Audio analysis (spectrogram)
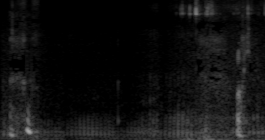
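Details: Siamese cat purring: a soft, low, steady rumbling pulse running through the whole stretch, with a couple of brief louder sounds near the start and the end.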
